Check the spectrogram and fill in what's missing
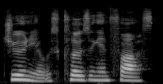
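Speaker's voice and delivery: ordinary delivery, nothing marked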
